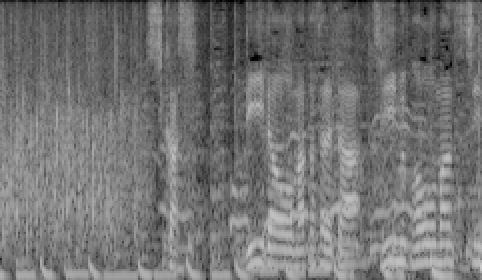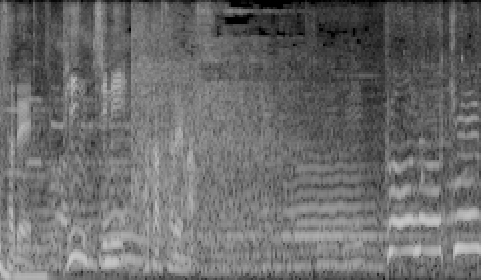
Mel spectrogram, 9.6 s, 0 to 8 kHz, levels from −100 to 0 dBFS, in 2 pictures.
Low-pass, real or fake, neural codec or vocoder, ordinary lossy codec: none; real; none; none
